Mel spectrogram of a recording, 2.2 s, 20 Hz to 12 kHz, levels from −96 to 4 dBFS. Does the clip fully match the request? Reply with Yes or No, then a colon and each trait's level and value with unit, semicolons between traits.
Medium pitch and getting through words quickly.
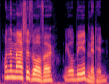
Yes: medium, 155 Hz; fast, 220 wpm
